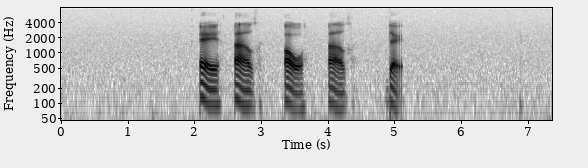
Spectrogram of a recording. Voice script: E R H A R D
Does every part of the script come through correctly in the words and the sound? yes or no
no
